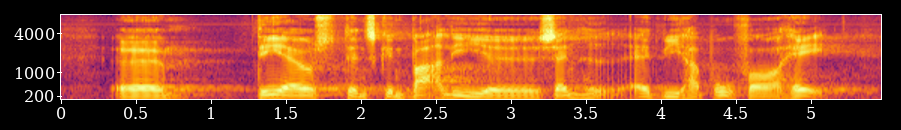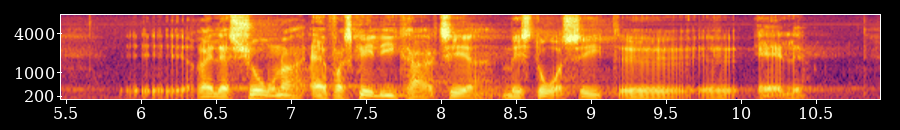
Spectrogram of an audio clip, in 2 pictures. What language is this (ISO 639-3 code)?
dan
